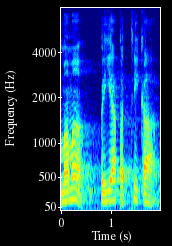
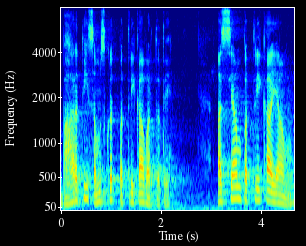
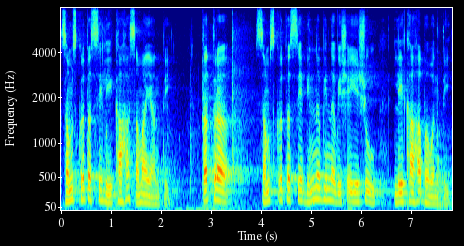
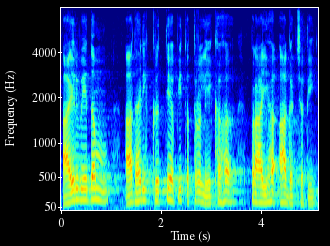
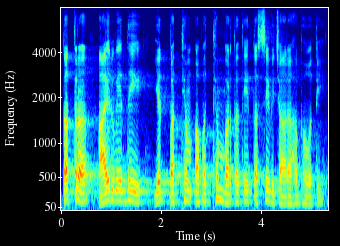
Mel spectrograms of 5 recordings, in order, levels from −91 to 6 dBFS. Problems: background sounds at intervals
